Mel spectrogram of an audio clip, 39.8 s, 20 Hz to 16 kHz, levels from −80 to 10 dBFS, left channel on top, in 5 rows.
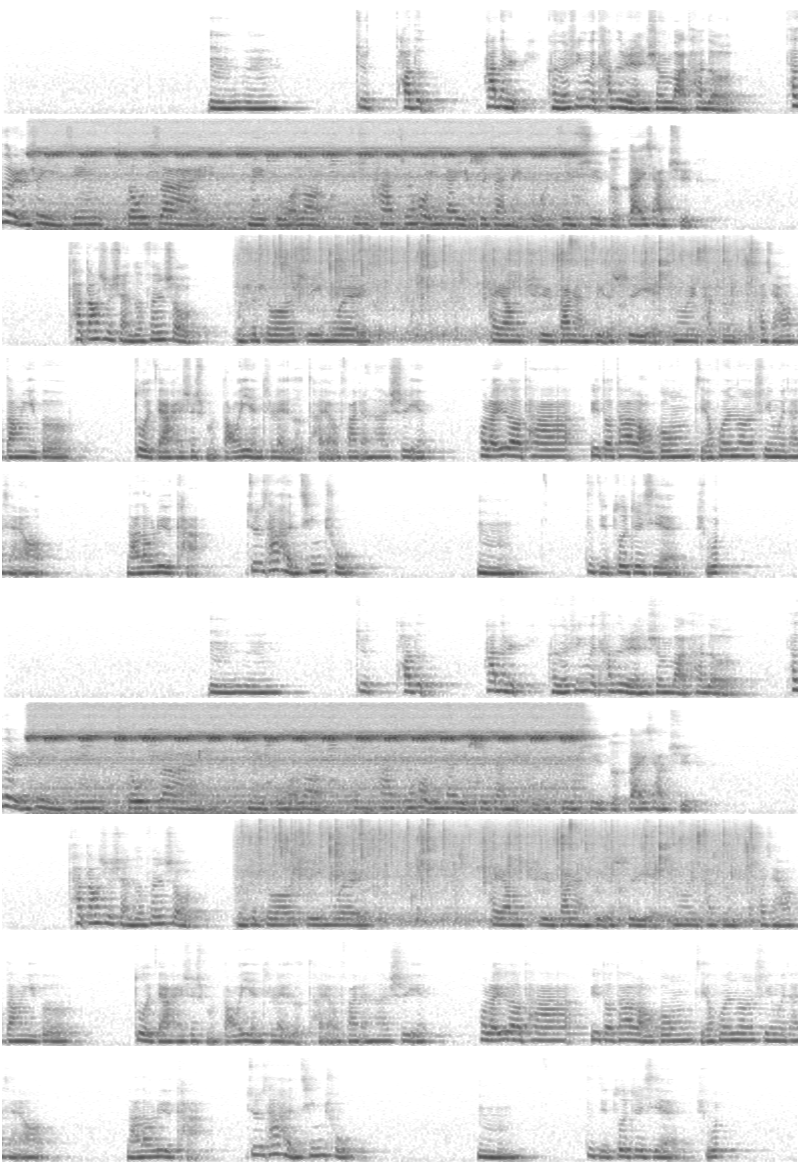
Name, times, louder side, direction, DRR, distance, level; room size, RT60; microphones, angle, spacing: voice 1, 2.0-2.8 3.5-4.3 4.8-5.2 5.4-7.3 7.8-10.1 10.4-14.9 16.6-17.9 18.2-19.6 20.8-24.6 25.2-28.1 28.6-32.3 33.1-33.8 34.3-35.4 36.6-37.1 37.7-39.0, left 2 dB, 30° left, 0.6 m, -27 dB
sound 1, 8.2-13.8, right 5 dB, 70° right, 2.2 m, -20 dB
sound 2, 18.2-23.4, equal, 10° right, 1.9 m, -35 dB
11.5 x 4.4 x 5.4 m
head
